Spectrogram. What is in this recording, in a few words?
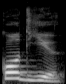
"кодйы", Komi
